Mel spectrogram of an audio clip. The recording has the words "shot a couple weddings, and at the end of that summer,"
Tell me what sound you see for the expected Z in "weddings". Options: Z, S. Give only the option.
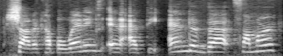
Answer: Z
